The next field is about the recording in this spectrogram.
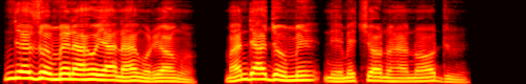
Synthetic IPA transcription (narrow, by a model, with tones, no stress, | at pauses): n̩˦dɪ˦e˦zo˦u˨me˦na˦ɦʊ˦ja˦na˨a˦ŋʊ˨ɾɪ˦ɔ˦ŋʊ̰˨ | ma˨n̩˦dɪ˦a˦d͡ʒo˨u˨me˦ne˨me˦t͡ʃi˦ɔ˦nʊ˦ɦa˦nɔ˦dṵ˨˦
